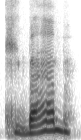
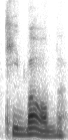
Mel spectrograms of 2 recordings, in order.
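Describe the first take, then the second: First: "kebab" with a short flat A, kih-BAB; British pronunciation. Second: "kebab" said as kih-BOB; North American pronunciation. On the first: Streamer asking why the word differs, British pronunciation. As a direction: say "kebab" to rhyme with cab. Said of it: "Why does kebab become kebab if you cross the". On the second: Streamer querying the transatlantic version, North American pronunciation. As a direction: say "kebab" to rhyme with job. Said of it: "become kebab if you cross the, the Atlantic". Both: Shown as a demonstration.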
